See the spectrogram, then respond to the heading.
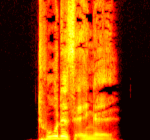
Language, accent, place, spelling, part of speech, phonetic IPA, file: German, Germany, Berlin, Todesengel, noun, [ˈtoːdəsˌʔɛŋl̩], De-Todesengel.ogg
- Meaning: angel of death (a personification of death)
